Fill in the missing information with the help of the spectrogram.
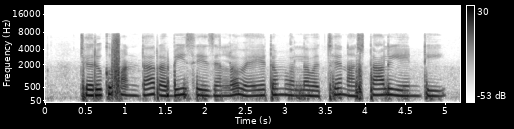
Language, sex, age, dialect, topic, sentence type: Telugu, female, 18-24, Utterandhra, agriculture, question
